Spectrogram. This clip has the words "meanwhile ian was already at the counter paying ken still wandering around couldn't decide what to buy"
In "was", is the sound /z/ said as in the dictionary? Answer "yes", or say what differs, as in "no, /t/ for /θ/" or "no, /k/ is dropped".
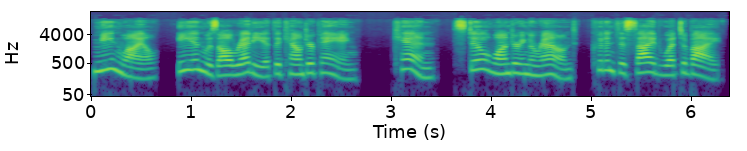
yes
